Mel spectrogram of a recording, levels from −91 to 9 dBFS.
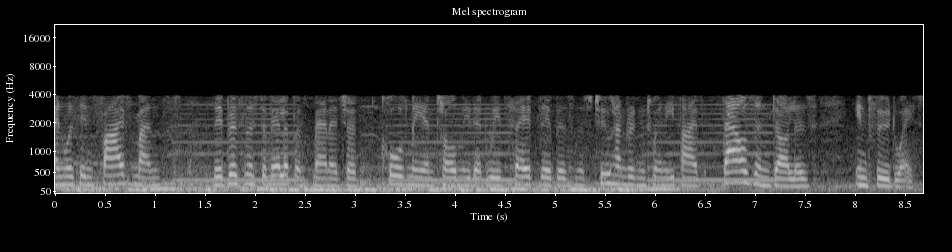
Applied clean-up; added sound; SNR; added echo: none; Bowed string instrument; 14 dB; none.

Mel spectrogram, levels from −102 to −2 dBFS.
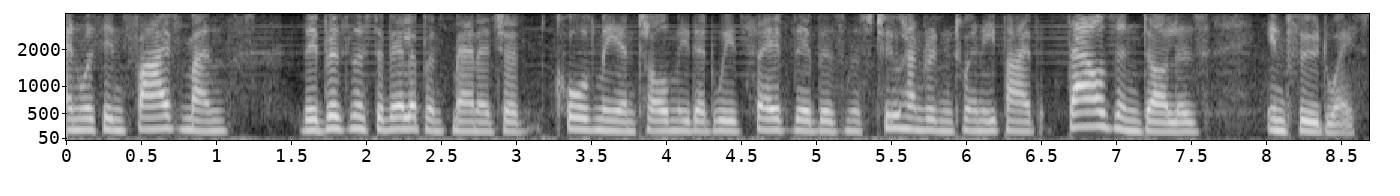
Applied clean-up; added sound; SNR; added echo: neural separator model SepFormer WHAM!.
